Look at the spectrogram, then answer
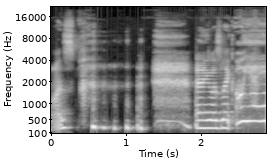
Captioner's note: laughing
